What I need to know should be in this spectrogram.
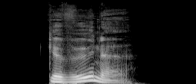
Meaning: inflection of gewöhnen: 1. first-person singular present 2. first/third-person singular subjunctive I 3. singular imperative
- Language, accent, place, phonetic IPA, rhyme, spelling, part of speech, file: German, Germany, Berlin, [ɡəˈvøːnə], -øːnə, gewöhne, verb, De-gewöhne.ogg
